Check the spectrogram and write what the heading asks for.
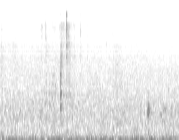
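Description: Quiet outdoor background with a steady low rumble. One light click sounds about a third of the way in as the wooden-framed wire gate is set between its posts, and a brief faint chirp comes near the end.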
